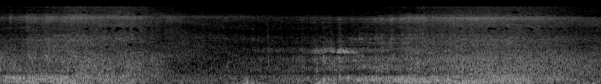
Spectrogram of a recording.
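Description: Mediterranean Sea waves breaking on a sandy beach, surf surging in twice and washing back, with some wind on the microphone.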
